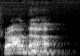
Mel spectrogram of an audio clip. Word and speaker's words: prana: prana so proud now the Sanskrit term prana is made up of two syllables bra no but it means the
